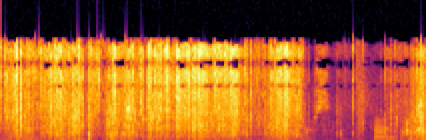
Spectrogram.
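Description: Plastic razor packages crinkling and rustling as they are shuffled around in a plastic basket, for about three seconds before it quietens.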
